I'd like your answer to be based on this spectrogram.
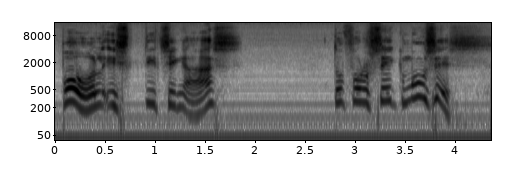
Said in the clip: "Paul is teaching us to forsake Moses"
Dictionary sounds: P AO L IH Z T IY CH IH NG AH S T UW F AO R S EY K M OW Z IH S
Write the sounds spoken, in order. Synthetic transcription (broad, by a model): P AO L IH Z T IY CH IH NG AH S T UW F AO R S EY K M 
